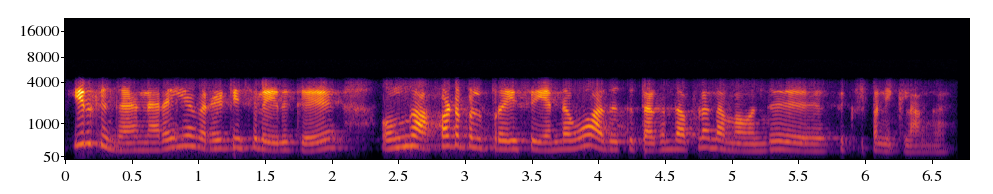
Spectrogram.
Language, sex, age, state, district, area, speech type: Tamil, female, 30-45, Tamil Nadu, Salem, urban, conversation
